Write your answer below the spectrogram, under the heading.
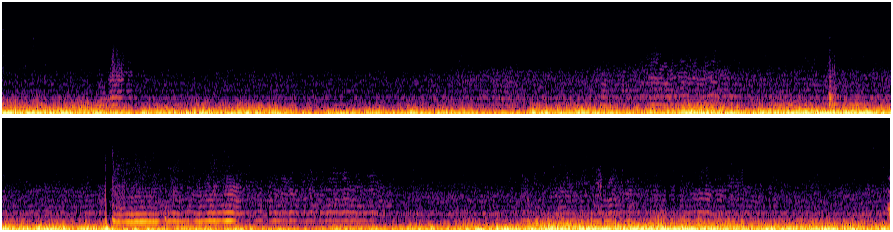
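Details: Honey bees in one of two backyard hives, opened for inspection by a second-year keeper looking for queen cells; a steady low, dense buzzing drone fills the clip, with scraping and handling noises and a brief human voice midway.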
